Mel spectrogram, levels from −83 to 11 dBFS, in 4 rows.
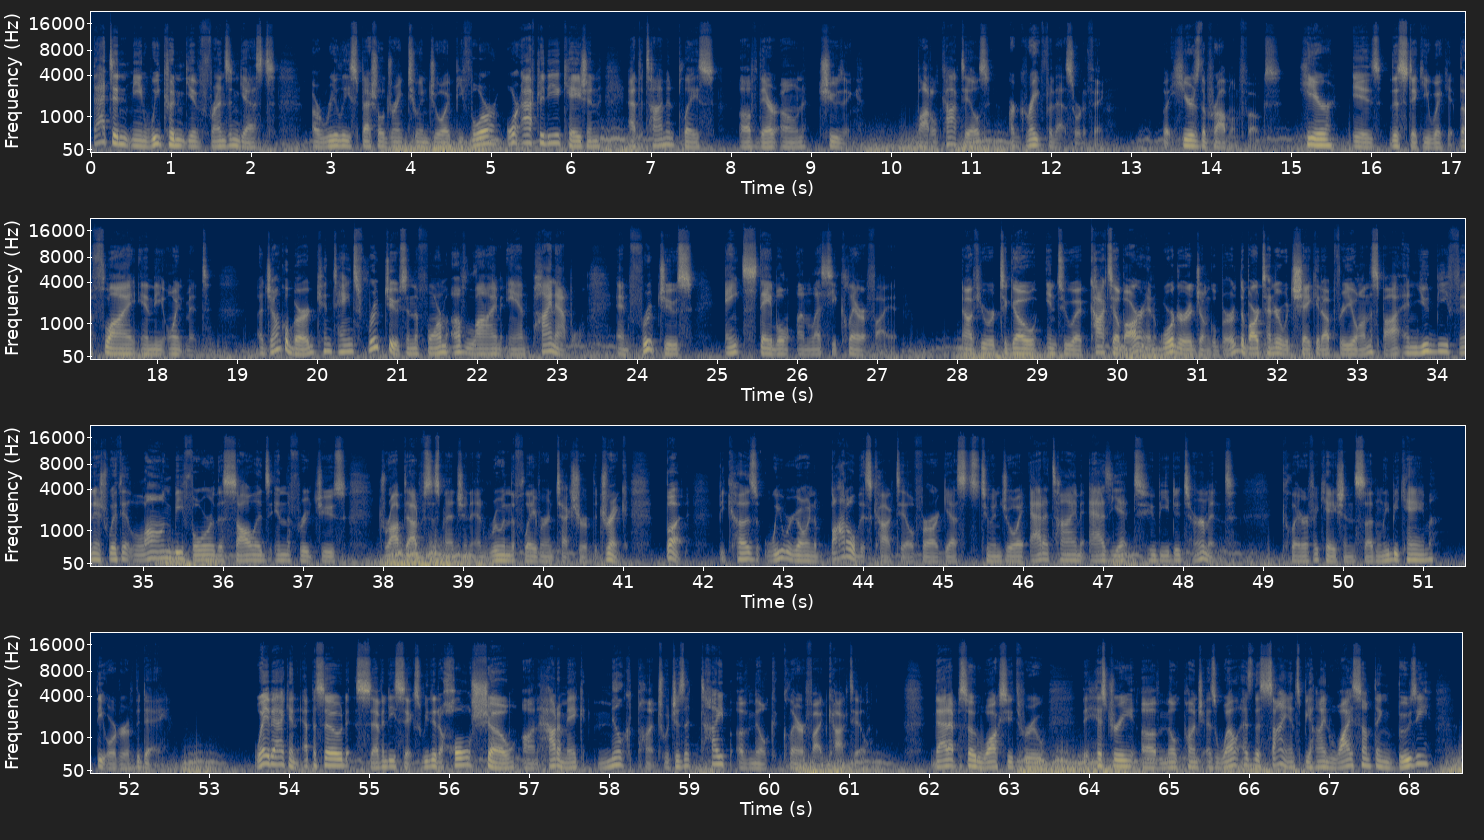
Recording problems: wind noise on the microphone; occasional gusts; 20 dB below the speech

